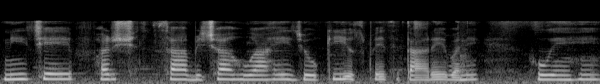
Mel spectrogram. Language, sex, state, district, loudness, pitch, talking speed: Hindi, female, Bihar, Jamui, -21 LUFS, 220 Hz, 130 wpm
